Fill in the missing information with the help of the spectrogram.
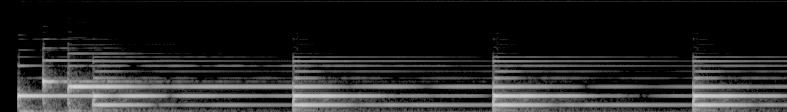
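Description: Background music on a soft piano-like keyboard: a few quick notes at the start, then a chord struck about every two seconds, each left to fade away.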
